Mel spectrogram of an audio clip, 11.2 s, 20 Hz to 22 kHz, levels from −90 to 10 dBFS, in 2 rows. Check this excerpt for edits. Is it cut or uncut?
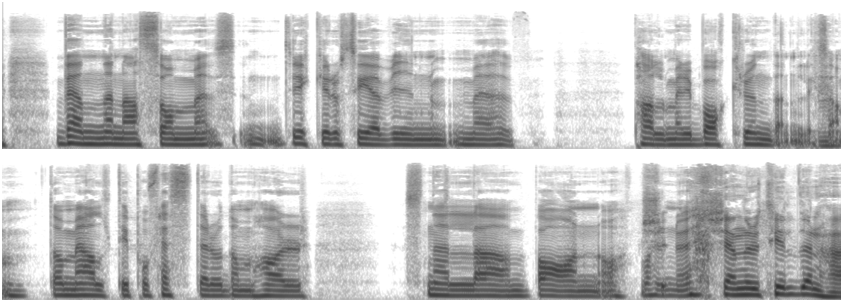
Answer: uncut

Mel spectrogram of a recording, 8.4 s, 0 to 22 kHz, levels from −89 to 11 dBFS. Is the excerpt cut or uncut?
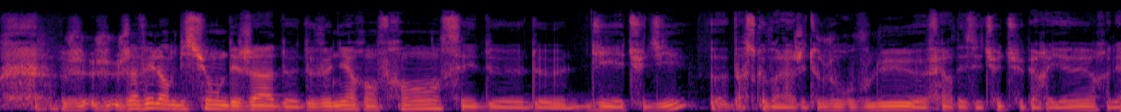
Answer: uncut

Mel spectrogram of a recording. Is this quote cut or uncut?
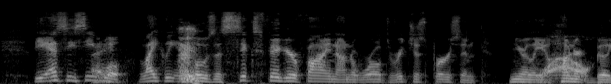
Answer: cut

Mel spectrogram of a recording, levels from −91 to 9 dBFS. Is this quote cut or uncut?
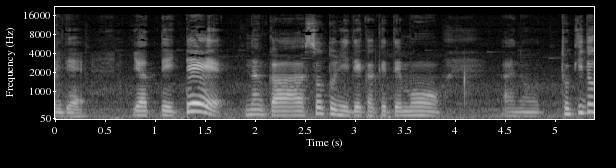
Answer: uncut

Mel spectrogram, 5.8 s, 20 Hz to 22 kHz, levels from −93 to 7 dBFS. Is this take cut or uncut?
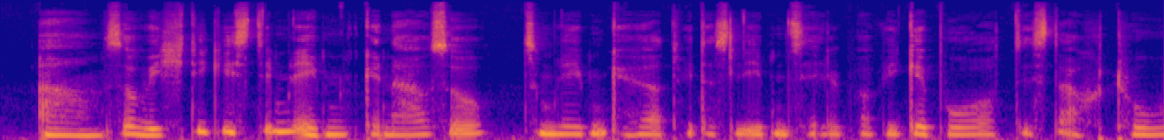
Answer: uncut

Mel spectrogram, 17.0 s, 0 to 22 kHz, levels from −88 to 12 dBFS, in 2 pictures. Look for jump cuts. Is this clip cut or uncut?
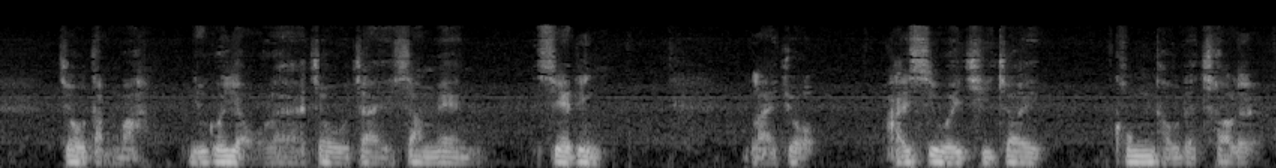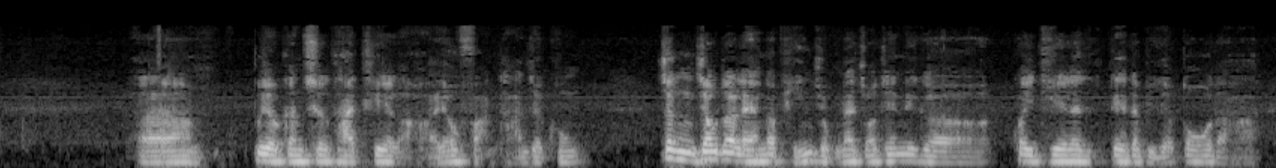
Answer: cut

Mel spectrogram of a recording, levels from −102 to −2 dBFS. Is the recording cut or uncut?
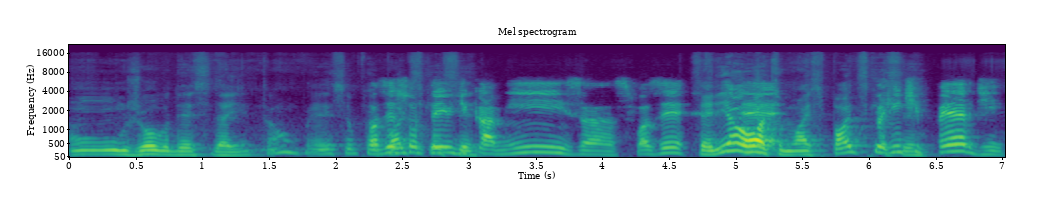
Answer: uncut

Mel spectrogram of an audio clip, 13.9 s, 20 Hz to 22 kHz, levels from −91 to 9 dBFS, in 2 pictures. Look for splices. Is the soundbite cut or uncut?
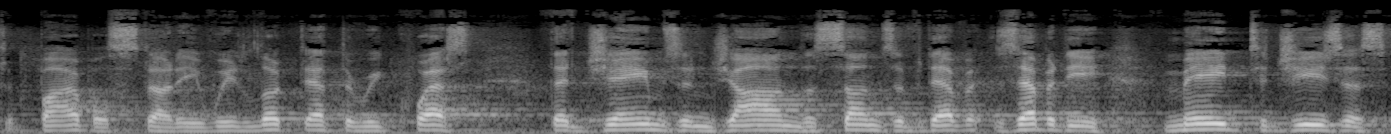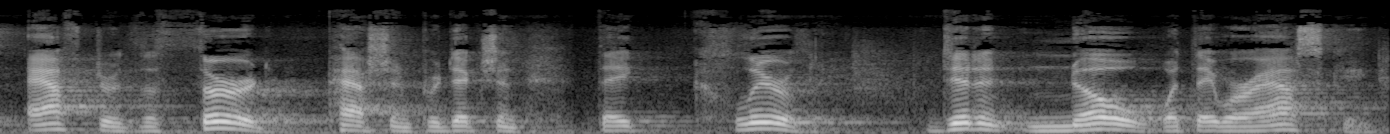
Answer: cut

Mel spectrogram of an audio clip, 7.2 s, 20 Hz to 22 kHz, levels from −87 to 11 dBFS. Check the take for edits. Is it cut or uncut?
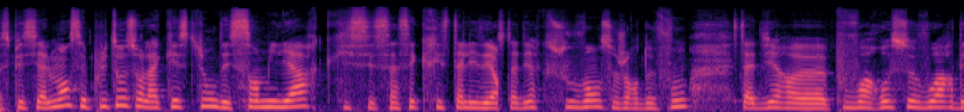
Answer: cut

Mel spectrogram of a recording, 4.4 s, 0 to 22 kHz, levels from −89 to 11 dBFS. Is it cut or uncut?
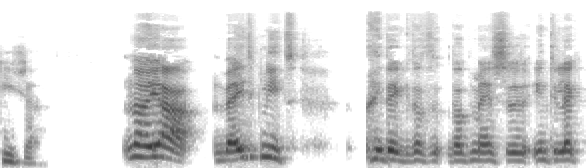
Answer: uncut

